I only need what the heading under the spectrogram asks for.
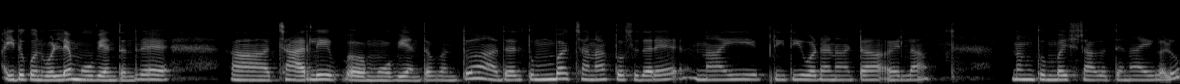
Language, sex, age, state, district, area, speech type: Kannada, female, 18-30, Karnataka, Tumkur, urban, spontaneous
